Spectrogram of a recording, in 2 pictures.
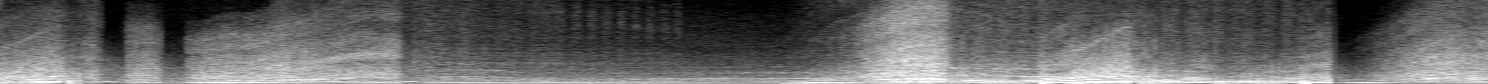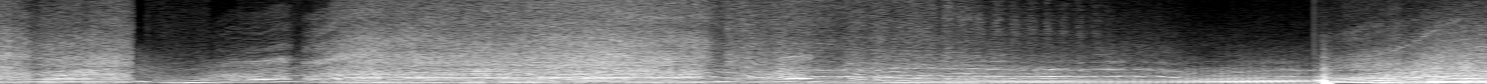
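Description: A car engine revs hard and rises and falls in pitch as the car drifts.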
